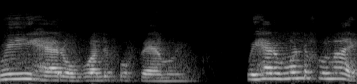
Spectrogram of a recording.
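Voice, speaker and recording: A woman with an American accent, very wide pitch swings and a moderate pace. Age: 80s+. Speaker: storyteller. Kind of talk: storytelling.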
